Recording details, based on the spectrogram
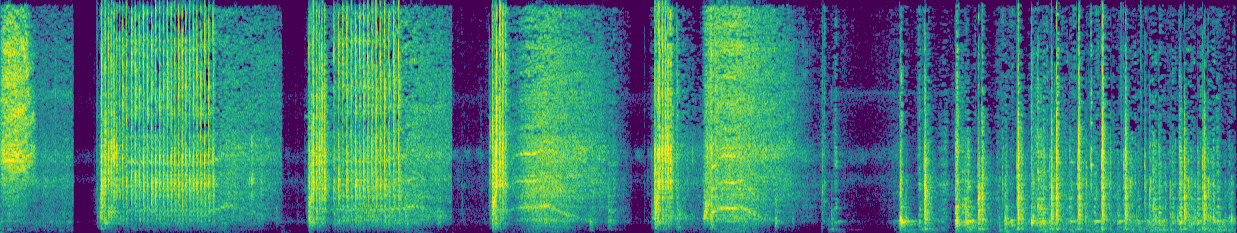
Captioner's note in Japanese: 作業音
